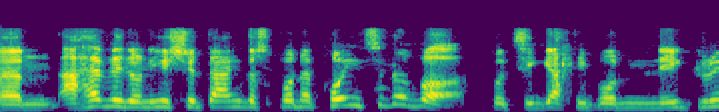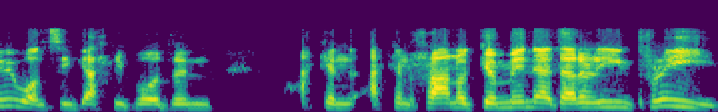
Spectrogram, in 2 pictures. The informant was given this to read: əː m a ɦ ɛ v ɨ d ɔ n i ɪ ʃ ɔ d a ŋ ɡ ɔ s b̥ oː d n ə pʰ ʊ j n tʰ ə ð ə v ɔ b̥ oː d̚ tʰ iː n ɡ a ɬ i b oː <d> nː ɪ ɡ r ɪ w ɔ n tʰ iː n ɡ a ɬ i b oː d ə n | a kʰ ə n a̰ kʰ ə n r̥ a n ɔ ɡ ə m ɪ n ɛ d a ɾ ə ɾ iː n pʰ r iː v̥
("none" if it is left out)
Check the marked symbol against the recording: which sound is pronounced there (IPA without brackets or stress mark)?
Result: d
